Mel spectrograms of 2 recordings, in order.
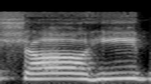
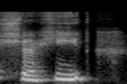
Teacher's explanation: शहीद में जब शीन के ऊपर जबर आता है हम सिर्फ आवाज निकालते हैं श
